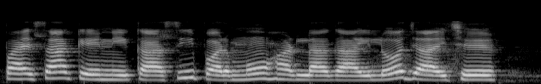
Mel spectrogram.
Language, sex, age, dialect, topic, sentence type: Maithili, female, 56-60, Angika, banking, statement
